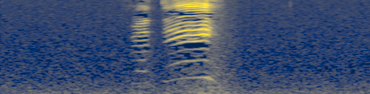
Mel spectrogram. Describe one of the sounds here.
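A young boy makes a short, high-pitched vocal sound close by.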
